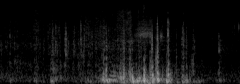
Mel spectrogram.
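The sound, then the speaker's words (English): A sheet of paper with Bible verses written on it being folded and crinkled: a short run of soft, irregular rustles and crackles that swells in the middle and fades out, with no one talking. “Let me just fold my paper.”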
